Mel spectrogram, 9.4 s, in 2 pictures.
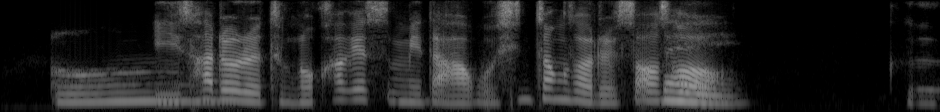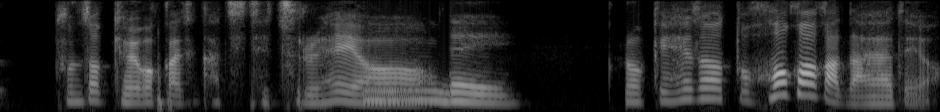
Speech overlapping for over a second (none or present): none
